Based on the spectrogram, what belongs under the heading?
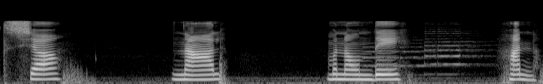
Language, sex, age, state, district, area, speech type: Punjabi, female, 18-30, Punjab, Fazilka, urban, read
